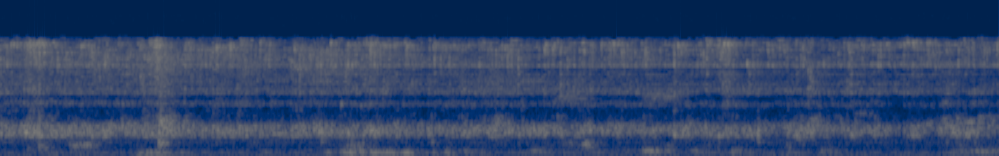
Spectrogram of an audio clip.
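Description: Chicken masala sizzling faintly in oil in an aluminium pressure cooker pot, a steady soft hiss, with a few light rustles as raw rice is poured in on top.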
